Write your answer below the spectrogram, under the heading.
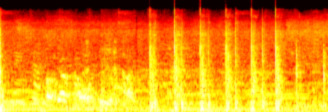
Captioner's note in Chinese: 一直敲敲打打ing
